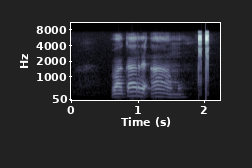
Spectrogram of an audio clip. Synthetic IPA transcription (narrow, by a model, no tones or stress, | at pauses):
βakʼarɪʔaːmʊ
